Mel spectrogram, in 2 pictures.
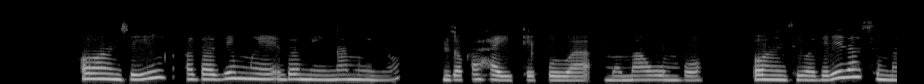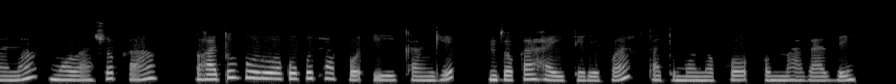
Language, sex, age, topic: Oshiwambo, male, 18-24, agriculture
